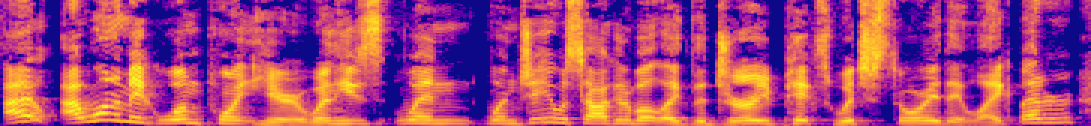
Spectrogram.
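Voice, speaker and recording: A man co-hosting a podcast, recapping a film and ranting in an animated way with casual swearing. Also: high voice, a little fast. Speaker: podcast co-host.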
